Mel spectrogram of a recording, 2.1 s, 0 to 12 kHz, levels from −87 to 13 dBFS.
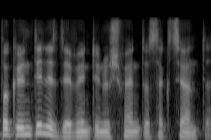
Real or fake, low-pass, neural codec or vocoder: fake; 7.2 kHz; codec, 16 kHz, about 1 kbps, DyCAST, with the encoder's durations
